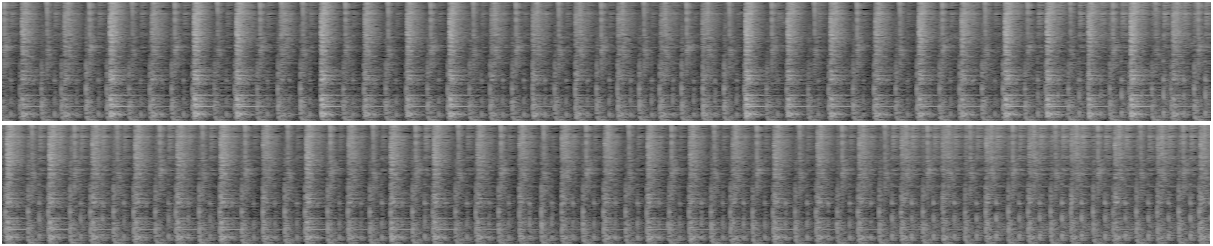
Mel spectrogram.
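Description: Fast, steady drumming with sticks on an electronic drum kit, a dense run of strokes with a repeating pitched note woven through, accented more strongly in the first half.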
